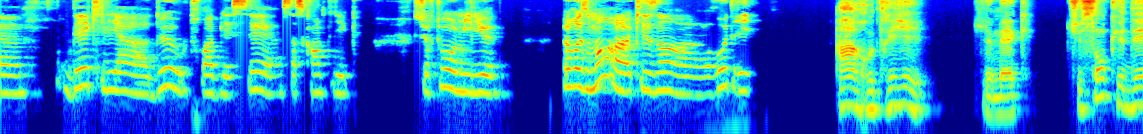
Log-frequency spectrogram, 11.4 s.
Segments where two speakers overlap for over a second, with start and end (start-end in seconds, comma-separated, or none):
none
